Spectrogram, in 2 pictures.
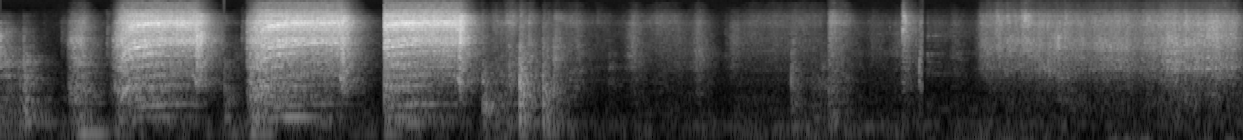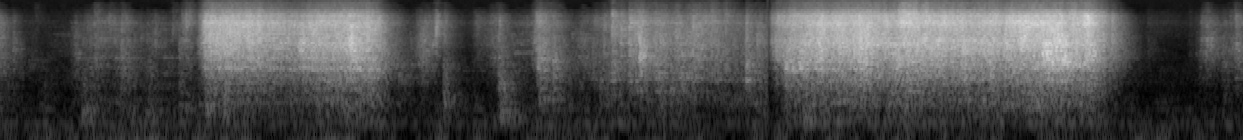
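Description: Cordless drill-driver running in several short bursts, its pitch rising as it spins, as screws holding the wooden frame are backed out. Later come three longer stretches of scraping, hissing noise of about two seconds each.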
